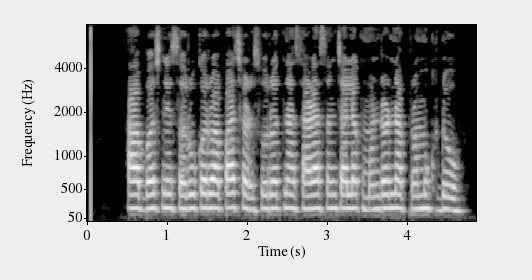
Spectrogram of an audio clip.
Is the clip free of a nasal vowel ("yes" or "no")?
yes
